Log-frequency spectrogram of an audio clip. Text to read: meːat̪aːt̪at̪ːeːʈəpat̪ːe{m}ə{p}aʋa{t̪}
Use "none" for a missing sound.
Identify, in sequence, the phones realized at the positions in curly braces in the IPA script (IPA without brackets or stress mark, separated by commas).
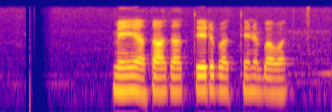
n, b, t̪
